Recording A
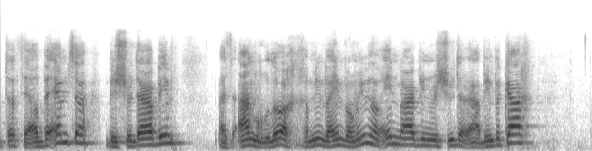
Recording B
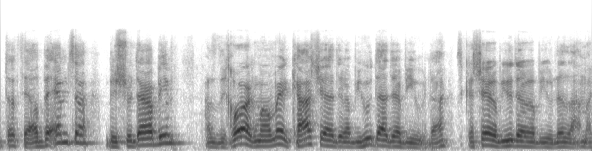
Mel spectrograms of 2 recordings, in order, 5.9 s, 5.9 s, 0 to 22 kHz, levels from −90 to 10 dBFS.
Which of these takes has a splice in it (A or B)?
B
